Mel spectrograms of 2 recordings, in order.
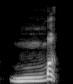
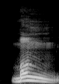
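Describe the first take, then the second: First: The syllable ends in a k sound. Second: The syllable ends in an ng sound. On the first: The speaker calls it wrong. "누가 먹 이게 발음 안 해요" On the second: The speaker calls it right. "그냥 멍 이래 버려요"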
